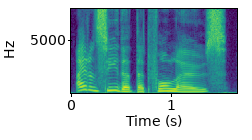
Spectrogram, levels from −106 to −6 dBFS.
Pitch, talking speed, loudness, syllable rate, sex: 230 Hz, 215 wpm, -19 LUFS, 4.7 syllables/s, female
